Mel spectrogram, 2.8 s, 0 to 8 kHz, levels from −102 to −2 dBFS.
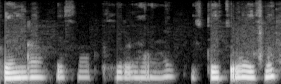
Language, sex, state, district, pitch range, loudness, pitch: Hindi, male, Jharkhand, Sahebganj, 160-170 Hz, -19 LUFS, 165 Hz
